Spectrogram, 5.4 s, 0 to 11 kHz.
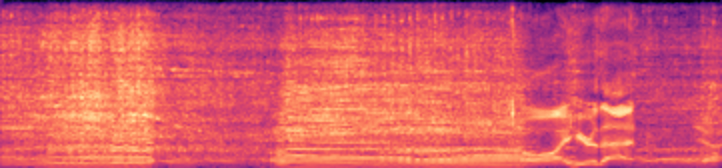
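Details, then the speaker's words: OBR 46cc two-stroke with silenced pipe in an upgraded Losi 5T 1/5-scale truck, on first track run: buzzy revs sag and surge unevenly between throttle blips instead of pulling cleanly. The carburetor needs tuning. "- Yeah it's nice. I love the sound of that pipe, bro. - Could definitely use a bit of a tune if you hear it."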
